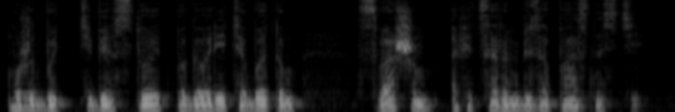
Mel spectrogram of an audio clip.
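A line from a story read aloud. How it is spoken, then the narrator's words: Barely audible question. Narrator (Russian): еле слышно спросила Лена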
